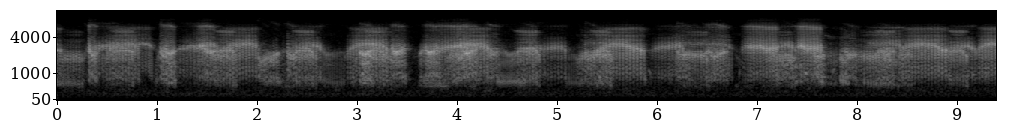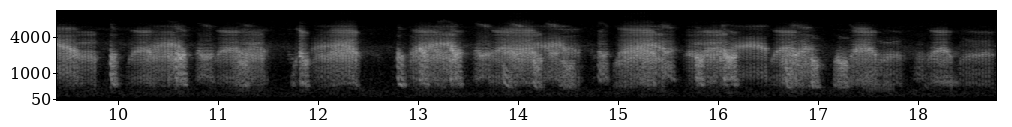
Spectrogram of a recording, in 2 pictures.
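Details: Night-time frog concert in the Oasis ponds: continuous dense rattling croaks from many frogs, rising and falling in bursts with only brief dips, steady throughout.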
